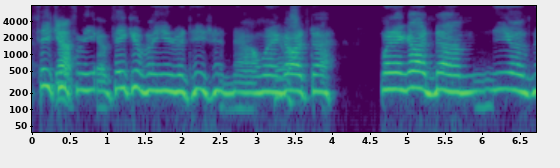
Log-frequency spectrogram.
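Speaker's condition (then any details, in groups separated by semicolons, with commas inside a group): Cerebral palsy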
